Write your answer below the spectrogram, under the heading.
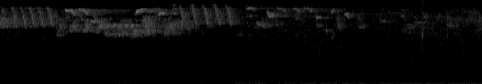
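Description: Near silence with faint, high-pitched chirping and fast trills in the background, dying away over the second half.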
